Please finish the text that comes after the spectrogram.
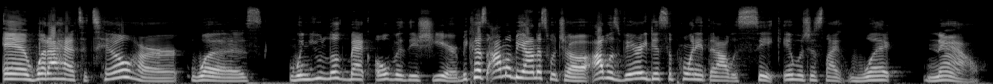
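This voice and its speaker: A woman's voice: medium pitch, animated, moderate pace. A woman in her thirties with a congested, stuffy voice, hosting a tarot livestream in a casual, confiding way, calling out to her viewers from a room at home. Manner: chatty, confiding, calls out to viewers. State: congested from a cold. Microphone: desk microphone in front of her.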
